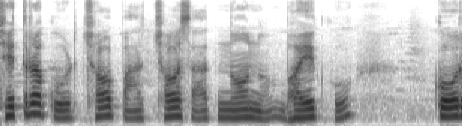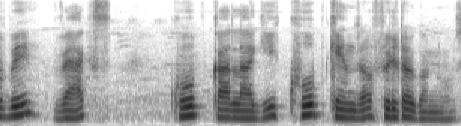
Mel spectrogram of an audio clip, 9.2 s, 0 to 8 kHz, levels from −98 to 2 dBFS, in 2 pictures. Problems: continuous background conversations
